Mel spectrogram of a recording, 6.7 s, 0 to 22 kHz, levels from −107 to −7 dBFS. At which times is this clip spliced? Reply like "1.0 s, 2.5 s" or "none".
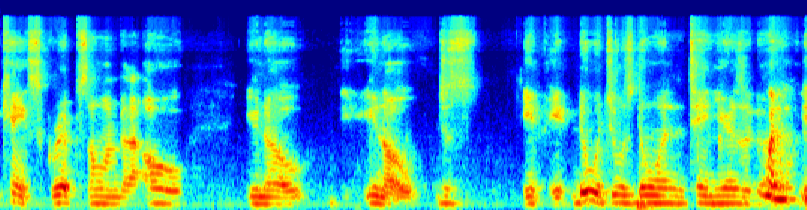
none

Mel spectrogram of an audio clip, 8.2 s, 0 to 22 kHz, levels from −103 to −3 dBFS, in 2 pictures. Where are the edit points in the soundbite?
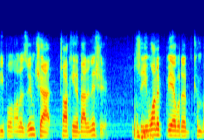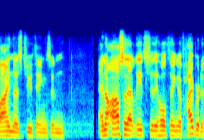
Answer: none

